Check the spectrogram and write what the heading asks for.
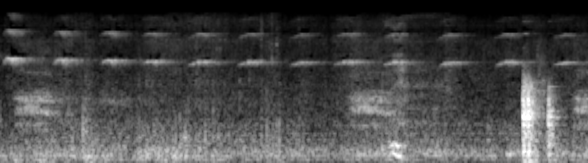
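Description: Liquid being poured into a clay pot of frothing, boiling pongal, with a faint high chirping repeating about three times a second in the background and a sharp knock at the end.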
